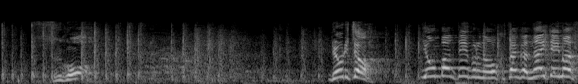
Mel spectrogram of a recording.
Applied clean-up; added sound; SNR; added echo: none; none; none; none.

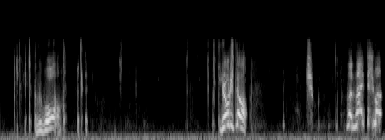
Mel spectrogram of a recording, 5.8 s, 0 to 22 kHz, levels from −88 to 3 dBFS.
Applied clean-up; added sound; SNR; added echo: neural diffusion model UNIVERSE++.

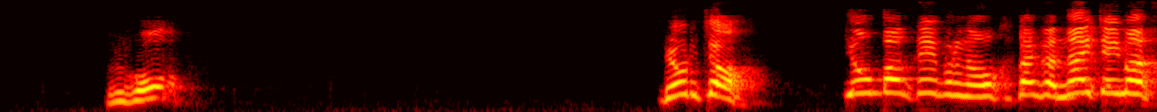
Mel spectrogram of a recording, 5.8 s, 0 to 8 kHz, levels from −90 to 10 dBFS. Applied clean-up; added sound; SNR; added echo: neural mask model DeepFilterNet 3.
